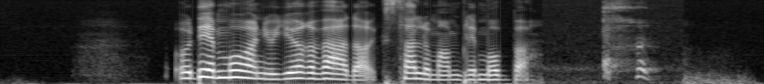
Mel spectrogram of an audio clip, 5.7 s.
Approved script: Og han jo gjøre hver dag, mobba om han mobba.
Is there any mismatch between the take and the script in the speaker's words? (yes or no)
yes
